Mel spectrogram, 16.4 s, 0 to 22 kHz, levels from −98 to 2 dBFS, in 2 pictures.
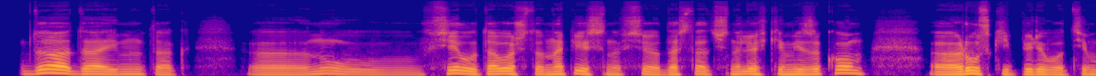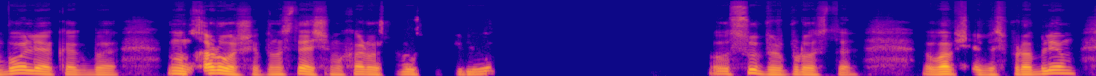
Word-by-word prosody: Да 170 +5 +5
да, 135 -1 +2
именно 125 0 -3
так. 115 -4 -6 0.4
Э, 110 -1 -4
ну, 120 -5 -6
в 105 - -18
силу 155 -6 +2
того, 135 +3 +4
что 125 0 -4
написано 125 -2 -1
всё 115 +1 -3
достаточно 120 +2 -2
легким 125 -1 0
языком, 140 +6 +1 0.5
а, 120 -1 +3
русский 140 -5 +3
перевод 115 0 0
тем 115 -2 -4
более 150 -5 +4
как 115 -1 -4
бы. 110 -2 -4 0.4
Ну, 150 - +1
он 135 - +3
хороший, 130 - +4
по-настоящему 115 -1 -1
хороший 115 -1 -1
русский 120 -1 -4 0.2
перевод. 120 +5 -4 1.8
Супер 115 - 0
просто. 105 -3 -4 0.5
Вообще 120 -1 +4
без 105 -1 -5
проблем. 145 +7 +1
120 Hz, 125 wpm, -24 LUFS, 115-135 Hz, 1.8 s, Да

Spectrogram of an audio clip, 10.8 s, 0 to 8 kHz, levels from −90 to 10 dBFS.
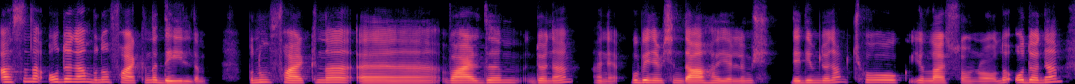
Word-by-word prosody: aslında 240 +4 +1
o 245 +3 0
dönem 260 -1 +1
bunun 230 +2 -4
farkında 200 -1 +1
değildim. 170 -6 0 0.4
Bunun 220 +4 -3
farkına, 215 +1 +2
eee, 170 +1 -1
vardığım 190 +3 +2
dönem, 185 +6 -2 0.2
hani, 165 -3 -9
bu 205 0 -3
benim 190 -3 +4
için 180 0 -6
daha 175 0 +7
hayırlıymış 170 0 -6 0.2
dediğim 185 +2 -2
dönem 220 +6 -2
çok 210 -1 -3
yıllar 175 -2 +2
sonra 165 -3 -8
oldu. 145 +2 -4
O 220 +1 +2
dönem 230 +5 +2
190 Hz, 140 wpm, -24 LUFS, 175-215 Hz, 0.4 s, daha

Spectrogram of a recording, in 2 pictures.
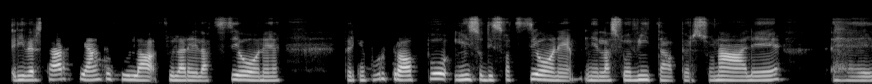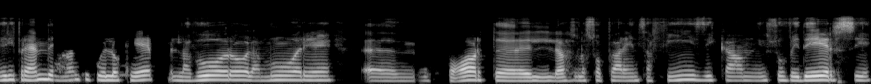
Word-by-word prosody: riversarsi 220 +4 +1
anche 220 +4 +1
sulla 205 -4 +2
sulla 195 -2 0
relazione, 185 +1 0 0.6
perché, 200 0 -7
purtroppo, 230 +1 +2
l'insoddisfazione 210 -1 0
nella 190 -3 -2
sua 195 0 -1
vita 195 -2 -1
personale, 195 +3 +1 0.5
eh, 185 -1 -4
riprende 210 +2 +3
anche 200 +4 -7
quello 195 -1 +2
che 205 +2 0
il 190 - -8
lavoro, 205 +3 +3
l'amore, 195 +1 -1 0.3
ehm, 165 -1 -6 0.3
sport, 195 +3 +2
l 170 -1 +1
la 165 0 0
la 180 0 -6
sua 185 0 -7
apparenza 180 0 -6
fisica, 195 0 -3
mhmm, 180 0 -9
il 185 - -7
suo 195 0 -5
vedersi, 190 +1 +3
195 Hz, 110 wpm, -18 LUFS, 185-205 Hz, 0.6 s, riprende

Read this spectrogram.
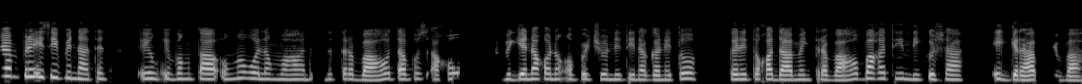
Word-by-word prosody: siyempre 365 -1 +5
isipin 305 -4 +1
natin, 250 +1 0 0.3
eh, 270 - +1
yung 255 - -7
ibang 255 0 -2
tao 245 -1 +5
nga 260 +4 -3
walang 255 -3 0
mahanap 230 0 -2
na 235 - -9
trabaho, 225 -1 +2
tapos 240 +2 0
ako 260 +1 -2 0.4
nabigyan 240 +2 +3
ako 250 0 +1
ng 245 - -4
opportunity 230 0 -3
na 220 - +1
ganito, 215 +5 0 0.3
ganito 235 0 +1
kadaming 220 -1 +3
trabaho 215 +2 +1
bakit 275 -1 +2
hindi 235 -3 -3
ko 235 - +3
siya 220 0 0 0.3
i-grab 215 -3 +3 0.2
di 200 - -14
ba? 190 -1 +1
240 Hz, 165 wpm, -24 LUFS, 220-255 Hz, 0.4 s, siyempre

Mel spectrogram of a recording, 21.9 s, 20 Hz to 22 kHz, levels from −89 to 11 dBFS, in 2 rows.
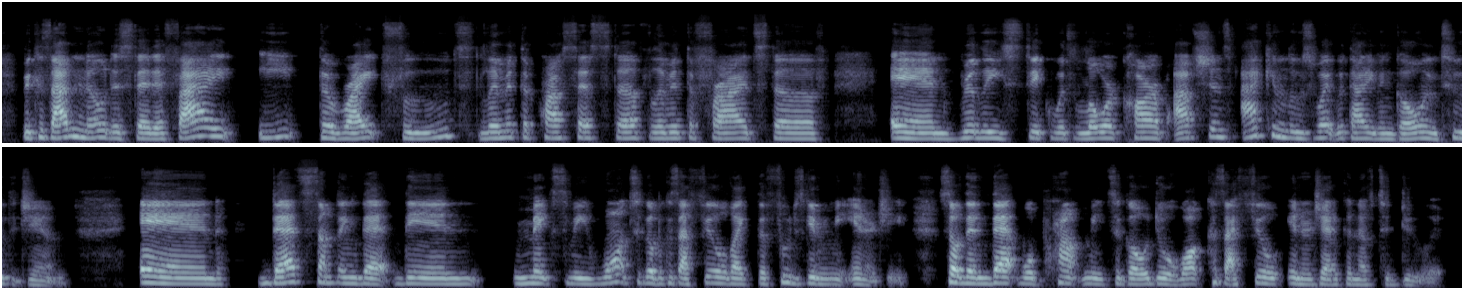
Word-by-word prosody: because 180 +3 -3
I've 200 - +8
noticed 175 -4 -3
that 155 -1 +2
if 155 0 -3
I 225 0 +4 0.2
eat 200 +5 -9
the 175 -2 0
right 160 +2 +2
foods, 170 +7 -5
limit 170 +4 -2
the 190 - -7
processed 170 -1 -2
stuff, 170 -1 -3
limit 165 0 -4
the 175 - -9
fried 160 -1 0
stuff, 155 -2 -2 0.5
and 155 -3 +4
really 175 -2 -2
stick 165 +2 -3
with 160 0 -8
lower 160 +2 0
carb 170 -1 0
options, 190 +4 -1
I - - 0
can 230 -4 -4
lose 170 -2 -6
weight 180 0 -2
without 160 0 -3
even 150 -1 -3
going 155 +2 -1
to 165 +3 -6
the 155 - -13
gym. 130 -3 -9 0.5
And, 155 -4 +6 0.2
that's 180 +4 +5
something 170 -5 -3
that 155 -2 +3
then 150 -1 -1 0.2
makes 160 +1 -1
me 155 -1 0
want 170 +8 -3
to 190 - -9
go 170 -1 +2
because 165 +1 -8
I - - +5
feel 165 +2 -4
like 145 -2 -1
the 155 - -4
food 180 +4 -6
is 150 - -11
giving 150 -3 -1
me 140 +1 -8
energy, 120 -6 -6 0.2
so 195 -3 +6
then 160 -3 +3
that 170 -2 +8
will 155 0 -1
prompt 170 -5 -3
me 155 -2 -3
to 150 +3 -8
go 145 -1 +1
do 155 -1 0
a 135 - -3
walk, 150 +3 0
'cause 195 0 -7
I - - +4
feel 160 -4 -4
energetic 145 -3 -2
enough 130 -3 -7
to 145 - -12
do 125 -3 -13
it. - - -18
165 Hz, 205 wpm, -24 LUFS, 155-175 Hz, 0.5 s, I've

